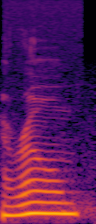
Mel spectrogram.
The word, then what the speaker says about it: Jerome: Jerome... That's not how you say it in French. It's like Jerome.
